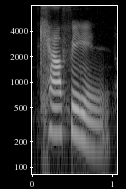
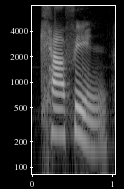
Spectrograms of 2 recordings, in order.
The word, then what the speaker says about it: caffeine: 네, 카페인 이게 아니고 caffeine. caffeine. 네, 스펠링도 좀 어려워요.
